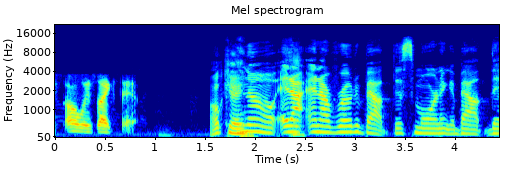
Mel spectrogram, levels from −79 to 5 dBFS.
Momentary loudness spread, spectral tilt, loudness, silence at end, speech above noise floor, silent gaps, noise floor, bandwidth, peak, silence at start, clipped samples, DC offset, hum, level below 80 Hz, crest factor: 10 LU; -4.5 dB/octave; -22 LUFS; 0 s; 31 dB; none; -54 dBFS; 14.5 kHz; -6 dBFS; 0.1 s; under 0.1%; under 0.1%; none; -48 dBFS; 18 dB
